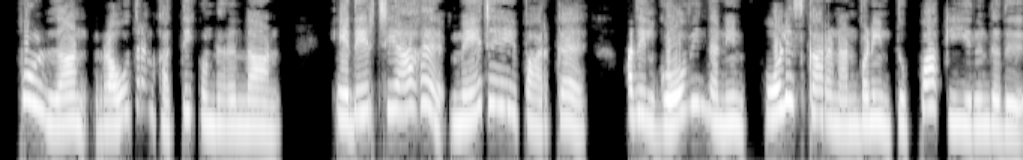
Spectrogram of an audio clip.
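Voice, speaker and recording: Woman narrator, audiobook reading, high voice, dry close sound. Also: a little mellow, dry recording. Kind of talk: scripted narration.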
